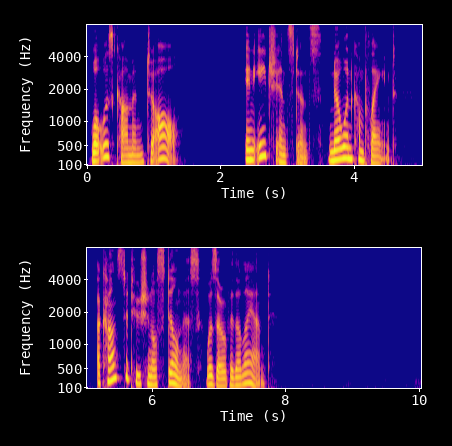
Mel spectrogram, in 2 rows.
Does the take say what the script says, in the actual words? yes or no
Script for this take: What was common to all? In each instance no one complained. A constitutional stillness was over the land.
yes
